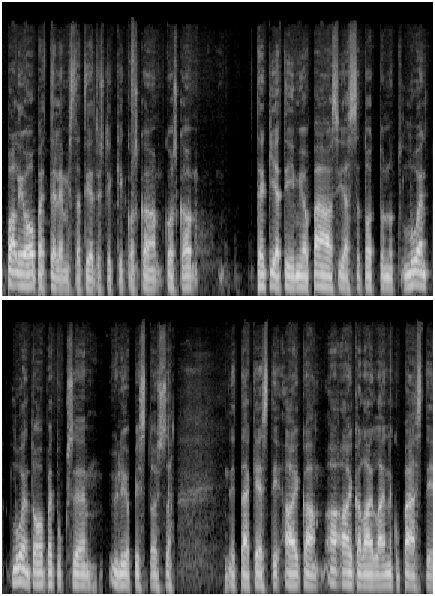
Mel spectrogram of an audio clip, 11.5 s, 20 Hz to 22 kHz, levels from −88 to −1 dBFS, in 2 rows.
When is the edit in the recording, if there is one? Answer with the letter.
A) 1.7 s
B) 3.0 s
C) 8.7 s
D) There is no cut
C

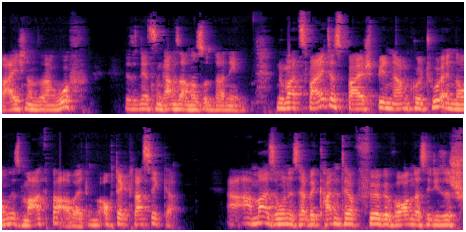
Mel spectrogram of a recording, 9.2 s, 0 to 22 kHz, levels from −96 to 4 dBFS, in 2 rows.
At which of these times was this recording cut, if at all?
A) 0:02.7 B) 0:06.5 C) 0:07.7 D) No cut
D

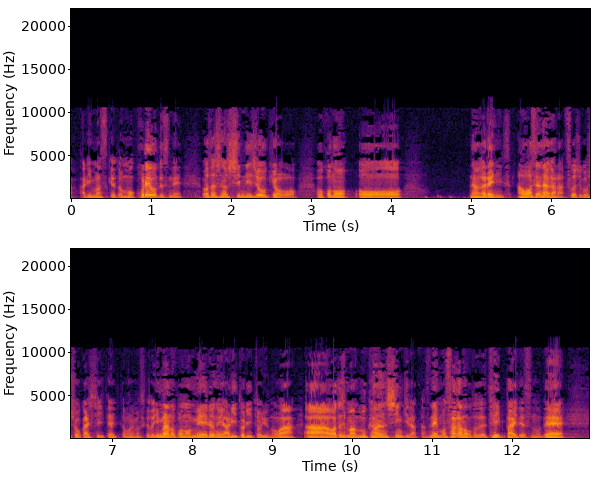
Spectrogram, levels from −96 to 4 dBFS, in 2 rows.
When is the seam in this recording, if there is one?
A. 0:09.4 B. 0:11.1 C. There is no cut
A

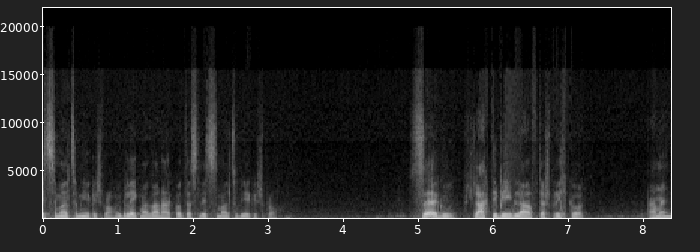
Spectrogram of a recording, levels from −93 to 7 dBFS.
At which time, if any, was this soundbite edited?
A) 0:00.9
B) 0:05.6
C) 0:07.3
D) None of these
B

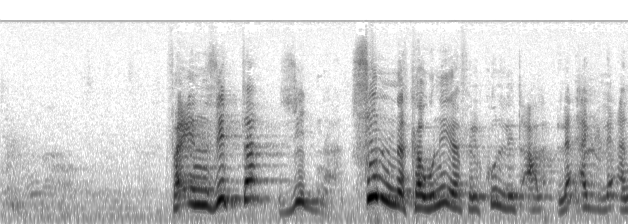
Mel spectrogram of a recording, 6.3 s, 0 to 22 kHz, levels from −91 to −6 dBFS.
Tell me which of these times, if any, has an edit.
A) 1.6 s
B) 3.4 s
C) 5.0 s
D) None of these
B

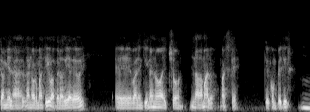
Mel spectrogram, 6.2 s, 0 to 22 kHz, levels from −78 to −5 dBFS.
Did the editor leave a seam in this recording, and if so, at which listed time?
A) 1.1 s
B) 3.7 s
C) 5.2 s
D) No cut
B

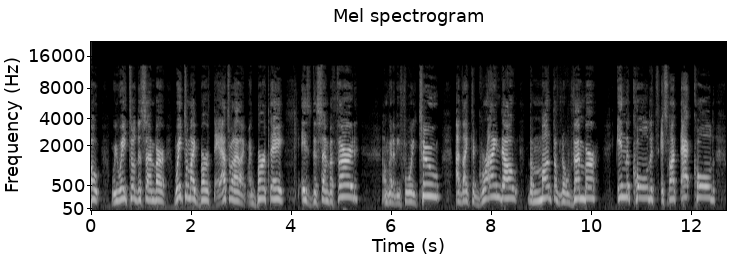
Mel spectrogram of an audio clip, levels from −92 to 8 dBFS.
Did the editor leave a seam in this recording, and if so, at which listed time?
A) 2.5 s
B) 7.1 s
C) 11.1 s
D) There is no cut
D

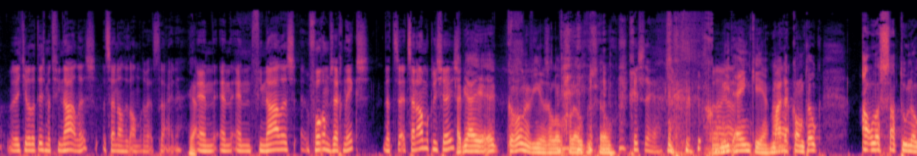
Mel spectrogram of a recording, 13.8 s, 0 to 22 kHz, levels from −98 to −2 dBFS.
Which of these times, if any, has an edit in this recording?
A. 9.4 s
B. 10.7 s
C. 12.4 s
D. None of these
B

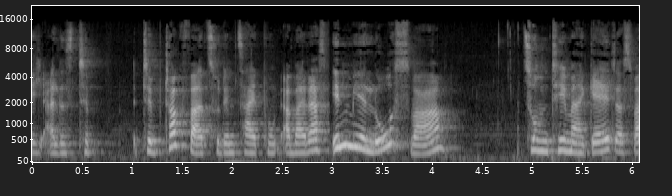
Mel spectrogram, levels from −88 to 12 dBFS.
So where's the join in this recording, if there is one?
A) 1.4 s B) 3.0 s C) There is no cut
B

